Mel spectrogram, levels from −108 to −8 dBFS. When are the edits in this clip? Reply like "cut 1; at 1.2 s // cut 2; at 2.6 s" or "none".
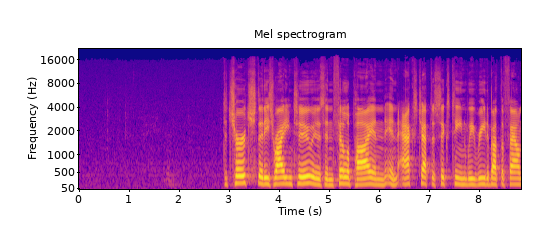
none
